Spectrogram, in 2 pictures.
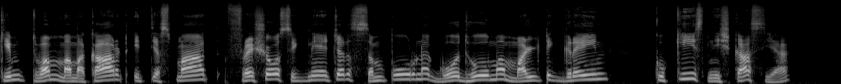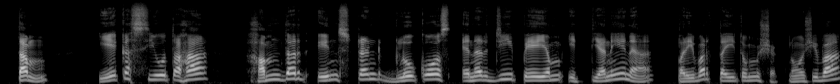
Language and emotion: Sanskrit, neutral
